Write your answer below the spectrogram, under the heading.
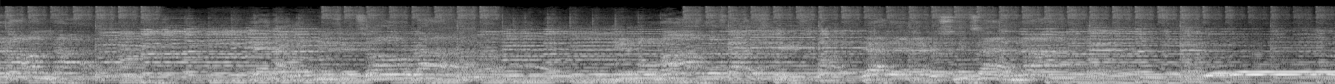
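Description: Accordion playing a live dance tune, with a steady bass accompaniment underneath.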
